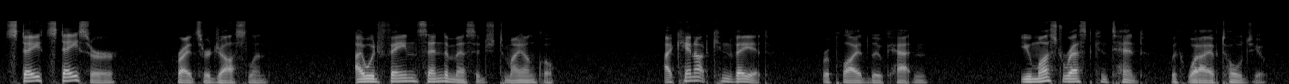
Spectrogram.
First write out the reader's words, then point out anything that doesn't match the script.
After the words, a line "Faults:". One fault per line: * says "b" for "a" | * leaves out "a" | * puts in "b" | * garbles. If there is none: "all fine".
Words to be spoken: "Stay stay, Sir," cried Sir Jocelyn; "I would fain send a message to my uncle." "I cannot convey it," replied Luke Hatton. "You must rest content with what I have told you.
"Stay stay, Sir," cried Sir Jocelyn; "I would fain send a message to my uncle." "I cannot convey it," replied Luke Hatton. "You must rest content with what I have told you.
Faults:
all fine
